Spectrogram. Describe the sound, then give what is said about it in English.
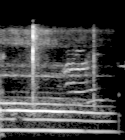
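A single long, drawn-out meow from a cat named Jon Snow, fairly loud, its pitch sagging slowly before cutting off into a brief rustle at the end. “I'm not sure if I can hear Kat in the background. Well, I keep thinking, oh, God, shall I let him in? Is that your cat?”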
